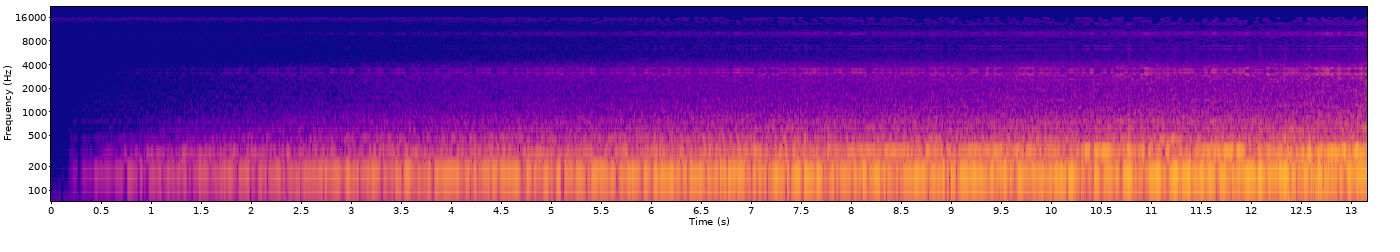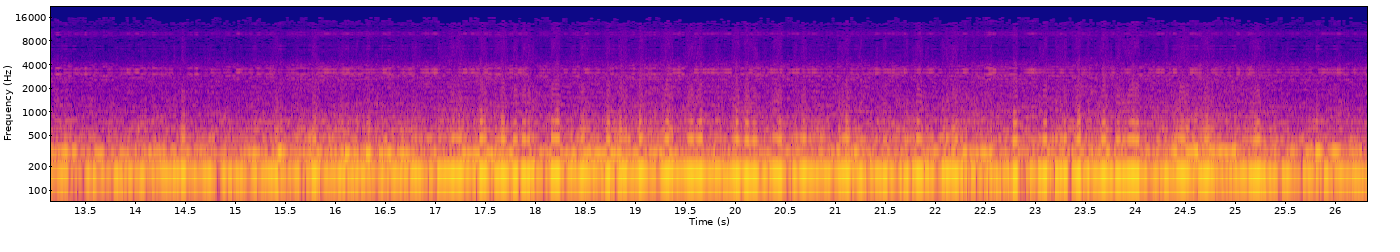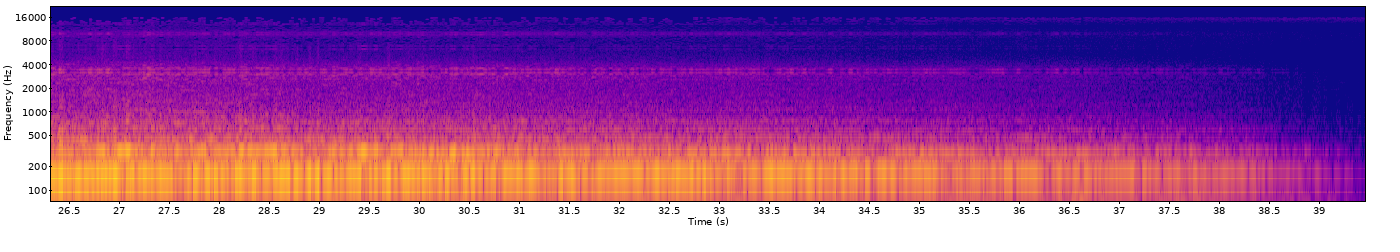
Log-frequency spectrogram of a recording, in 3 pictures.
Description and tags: distorted Hum
A deep progressive low tone distorted and broken up with buzzy tones
build-up, buzzy, deep, Distorted, hum, low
